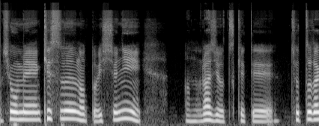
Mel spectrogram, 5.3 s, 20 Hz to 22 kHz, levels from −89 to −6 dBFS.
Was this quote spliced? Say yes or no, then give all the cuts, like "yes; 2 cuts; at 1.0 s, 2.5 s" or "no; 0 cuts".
no; 0 cuts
